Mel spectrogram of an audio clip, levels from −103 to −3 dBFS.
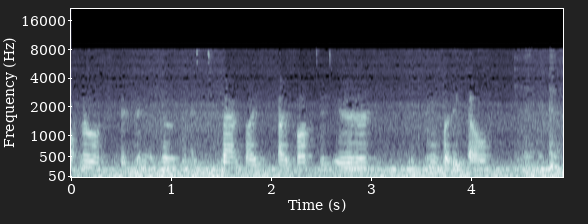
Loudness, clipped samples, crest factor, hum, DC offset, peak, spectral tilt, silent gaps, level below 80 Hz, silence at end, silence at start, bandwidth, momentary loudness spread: -19 LUFS; under 0.1%; 14 dB; none; under 0.1%; -2 dBFS; -9 dB/octave; none; -26 dBFS; 0 s; 0 s; 8 kHz; 5 LU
